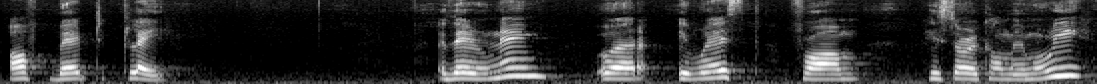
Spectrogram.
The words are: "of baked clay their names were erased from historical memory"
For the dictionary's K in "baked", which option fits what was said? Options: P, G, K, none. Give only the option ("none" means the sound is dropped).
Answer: none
